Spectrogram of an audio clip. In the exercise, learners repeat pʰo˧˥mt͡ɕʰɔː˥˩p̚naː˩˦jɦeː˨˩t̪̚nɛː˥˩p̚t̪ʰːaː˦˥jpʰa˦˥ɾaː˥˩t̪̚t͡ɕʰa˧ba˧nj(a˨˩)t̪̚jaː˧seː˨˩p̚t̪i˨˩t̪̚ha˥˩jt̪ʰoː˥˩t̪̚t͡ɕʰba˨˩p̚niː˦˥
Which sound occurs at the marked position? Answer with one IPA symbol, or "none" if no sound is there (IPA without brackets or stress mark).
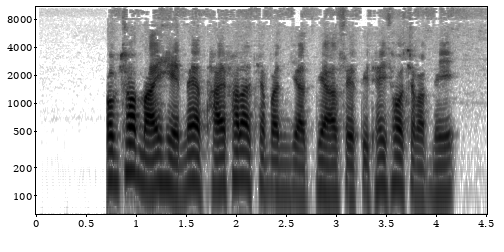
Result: a˨˩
